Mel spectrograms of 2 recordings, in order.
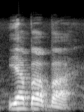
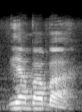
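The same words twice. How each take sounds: The two takes are said the same way.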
